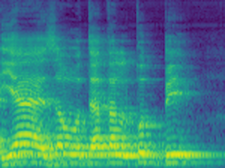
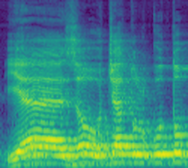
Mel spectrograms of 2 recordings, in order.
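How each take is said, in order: First: The phrase ends with the sounds zaujatal kutbi. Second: The phrase ends with the sounds zaujatul kutub. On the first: The speaker calls it right. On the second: The speaker calls it wrong.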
